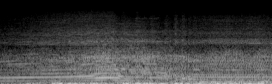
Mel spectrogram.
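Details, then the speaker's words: 1981 Suzuki GT250 X7 after full rebuild, first ride, not yet up to temperature: revs climb quickly and the engine note rises without the bike pulling harder, then settles; clutch slipping under load, adjustment planned. "Yeah, clutch is slipping very slightly. That's an easy fix."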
